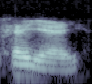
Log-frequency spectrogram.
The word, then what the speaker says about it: Paye: Good morning, and Tom butchered that name. I've never heard that, pronouncing it that way. It's Scott Paye.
